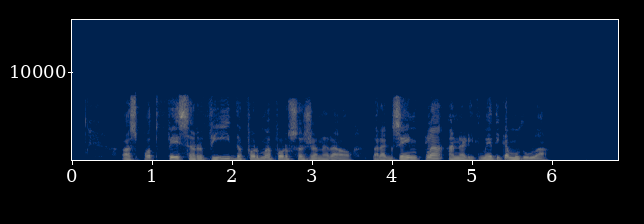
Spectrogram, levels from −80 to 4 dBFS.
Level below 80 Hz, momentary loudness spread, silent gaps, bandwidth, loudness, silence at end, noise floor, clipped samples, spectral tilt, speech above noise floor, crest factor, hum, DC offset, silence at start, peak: -74 dBFS; 10 LU; none; 7.6 kHz; -41 LUFS; 0.9 s; under -90 dBFS; under 0.1%; -4.5 dB/octave; over 49 dB; 18 dB; none; under 0.1%; 0.2 s; -24 dBFS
